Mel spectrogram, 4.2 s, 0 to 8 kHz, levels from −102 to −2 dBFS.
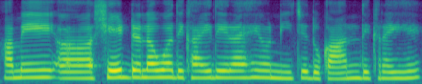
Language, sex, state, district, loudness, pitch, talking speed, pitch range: Hindi, female, Madhya Pradesh, Bhopal, -15 LUFS, 235 Hz, 200 wpm, 225-245 Hz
